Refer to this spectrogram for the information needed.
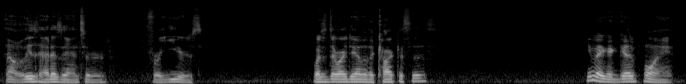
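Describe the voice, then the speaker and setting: A man's voice: medium pitch, unhurried, mellow. A man streaming a video game, giving casual, offhand commentary in short reactions and musings.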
